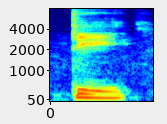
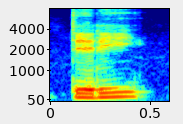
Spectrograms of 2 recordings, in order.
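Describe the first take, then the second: First: It is squeezed into one short syllable. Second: Two syllables, with the h sound dropped. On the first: "sometimes just D" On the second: "sounds like did he"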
